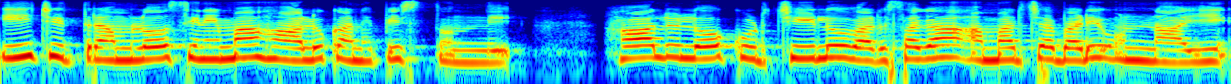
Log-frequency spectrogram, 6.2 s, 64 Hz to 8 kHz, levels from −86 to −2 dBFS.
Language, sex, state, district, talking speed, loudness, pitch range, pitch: Telugu, female, Telangana, Hyderabad, 90 wpm, -15 LUFS, 255-290 Hz, 275 Hz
